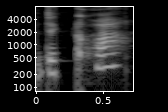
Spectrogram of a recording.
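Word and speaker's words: deque: What is a deq? What is a dequa? Is that French? What is this word? What is this word? It is pronounced like deck, okay.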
